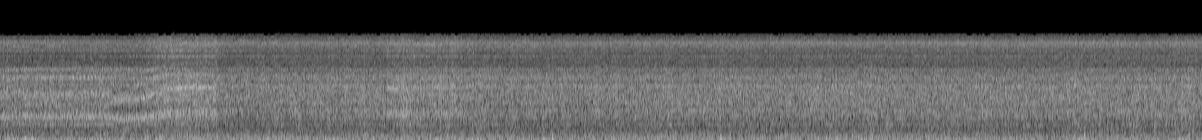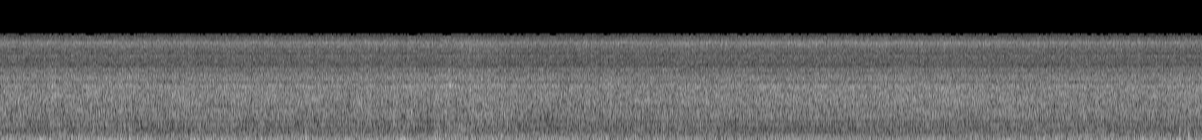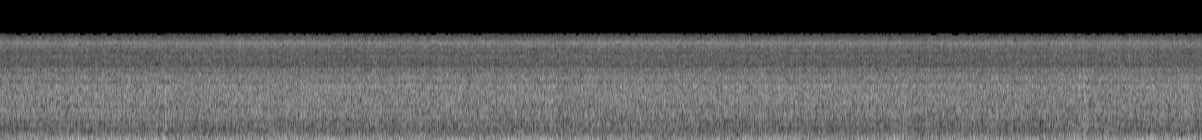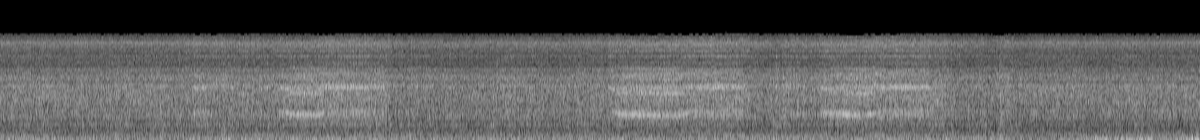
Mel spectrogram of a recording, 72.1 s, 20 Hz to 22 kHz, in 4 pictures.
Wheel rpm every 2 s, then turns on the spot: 160, 190, 230, 230, 230, 240, 230, 230, 240, 230, 230, 240, 230, 230, 230, 230, 240, 230, 230, 230, 230, 230, 240, 230, 230, 240, 240, 230, 230, 230, 230, 230, 220, 230, 230, 230.
none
